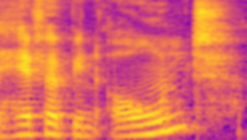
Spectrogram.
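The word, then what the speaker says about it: Have I Been Pwned: Und durch diese Webseite Have I Been Owned spricht man das aus.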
